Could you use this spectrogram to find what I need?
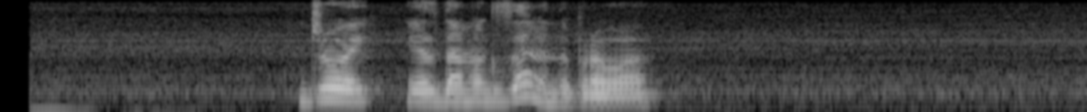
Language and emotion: Russian, positive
